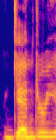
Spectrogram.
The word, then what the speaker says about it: Gendry: And there's also Gendry, as some people pronounce it Gendry. So Gendry? yeah, like Gender-y.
